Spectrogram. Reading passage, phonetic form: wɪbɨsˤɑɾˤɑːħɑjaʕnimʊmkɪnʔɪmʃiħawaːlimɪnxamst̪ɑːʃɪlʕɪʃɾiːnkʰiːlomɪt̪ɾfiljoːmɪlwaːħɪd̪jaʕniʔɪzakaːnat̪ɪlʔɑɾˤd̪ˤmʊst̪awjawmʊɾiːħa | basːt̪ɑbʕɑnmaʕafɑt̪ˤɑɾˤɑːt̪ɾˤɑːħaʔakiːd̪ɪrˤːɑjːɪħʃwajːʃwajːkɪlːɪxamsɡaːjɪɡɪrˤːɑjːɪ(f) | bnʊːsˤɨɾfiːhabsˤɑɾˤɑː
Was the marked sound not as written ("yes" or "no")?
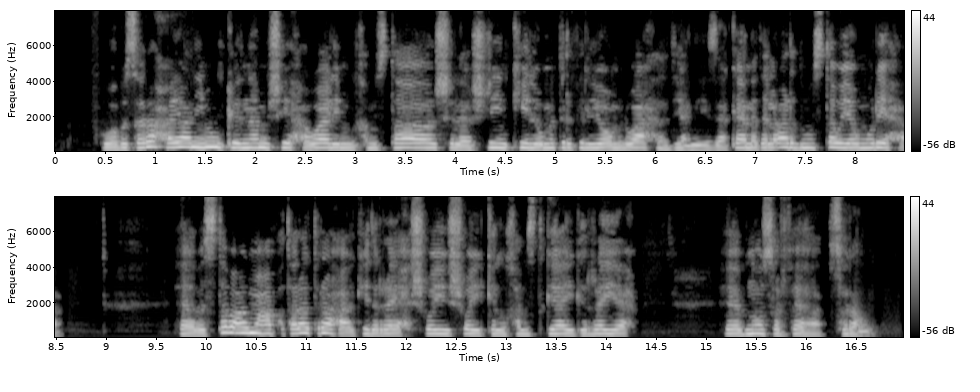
yes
